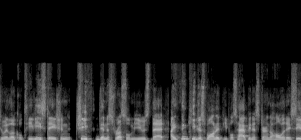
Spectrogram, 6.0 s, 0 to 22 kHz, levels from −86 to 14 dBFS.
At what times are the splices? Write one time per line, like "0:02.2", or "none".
0:03.4
0:04.4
